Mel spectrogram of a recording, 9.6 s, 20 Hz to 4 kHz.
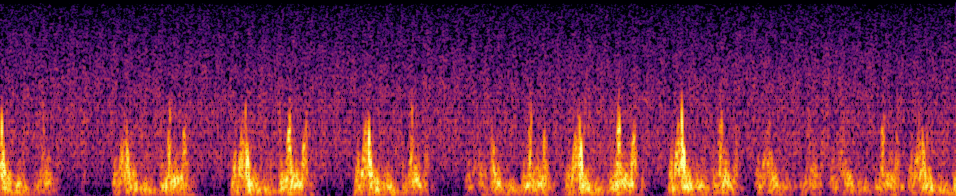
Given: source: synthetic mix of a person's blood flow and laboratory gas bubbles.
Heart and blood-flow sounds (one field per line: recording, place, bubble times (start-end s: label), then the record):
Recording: Doppler ultrasound of blood flow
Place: precordium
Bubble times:
no bubbles
From the record:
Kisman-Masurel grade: 000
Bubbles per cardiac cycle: 0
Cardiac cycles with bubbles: 0%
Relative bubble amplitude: no bubbles discernible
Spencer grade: 0 (complete lack of bubble signals)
